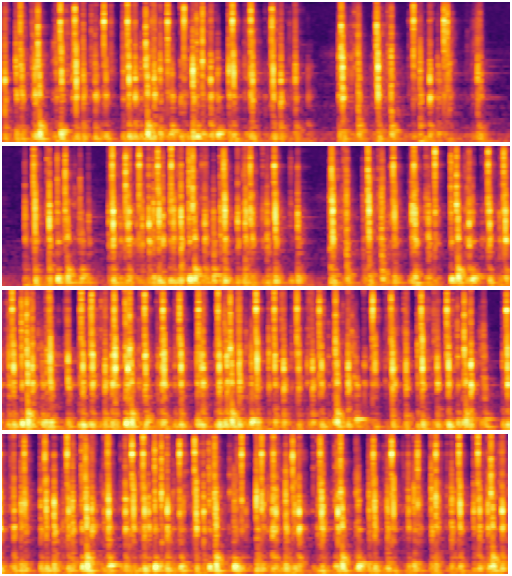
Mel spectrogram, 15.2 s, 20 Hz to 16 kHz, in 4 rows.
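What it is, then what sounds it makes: Mechanical keyboard being typed on. Both hands type continuously on a full-size backlit Havit mechanical gaming keyboard with plastic keycaps on a metal top plate. The clicks are rapid, dry and bright, with short pauses near 2.4, 3.8 and 6.2 seconds.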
